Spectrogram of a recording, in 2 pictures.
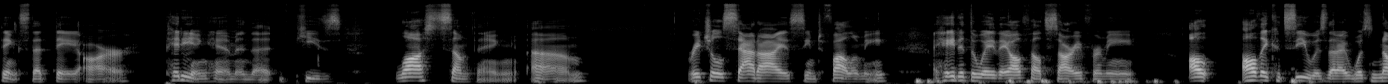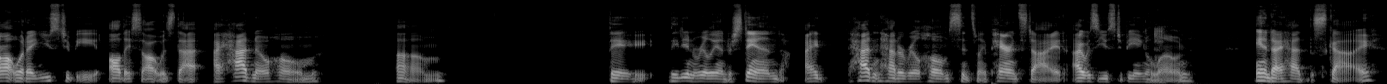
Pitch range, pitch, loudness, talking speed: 130-160 Hz, 145 Hz, -28 LUFS, 175 wpm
